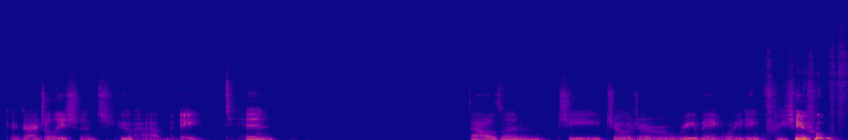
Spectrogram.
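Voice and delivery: low, slow, automated robotic voice. Speaker acting out a scam phone call they received: robotic voice. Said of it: "Robotic voice on the other end?".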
